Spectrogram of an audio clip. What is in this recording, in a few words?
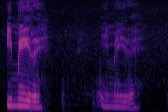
"meire", Wamesa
